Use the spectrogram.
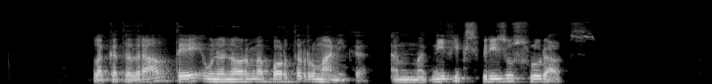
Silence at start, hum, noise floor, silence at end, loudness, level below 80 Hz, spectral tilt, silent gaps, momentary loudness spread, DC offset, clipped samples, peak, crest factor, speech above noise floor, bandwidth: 0.95 s; none; -89 dBFS; 1.25 s; -15 LUFS; -56 dBFS; -7.5 dB/octave; none; 8 LU; under 0.1%; under 0.1%; -2 dBFS; 14 dB; 74 dB; 7.6 kHz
